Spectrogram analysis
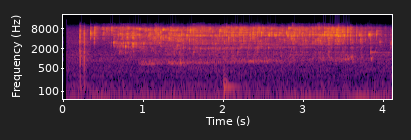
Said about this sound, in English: You can hear the difference between hot water and cold water. Just by sound. Like, okay. Running water. So, I'm going to put you guys to the test.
